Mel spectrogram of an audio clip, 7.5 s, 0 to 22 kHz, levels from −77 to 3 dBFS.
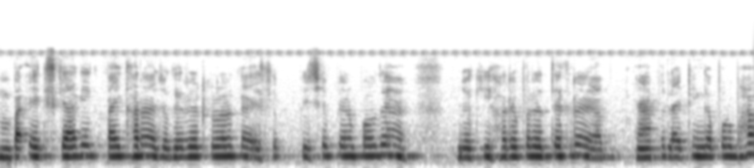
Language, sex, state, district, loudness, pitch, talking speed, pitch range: Hindi, male, Bihar, West Champaran, -18 LUFS, 195 Hz, 225 wpm, 190-200 Hz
